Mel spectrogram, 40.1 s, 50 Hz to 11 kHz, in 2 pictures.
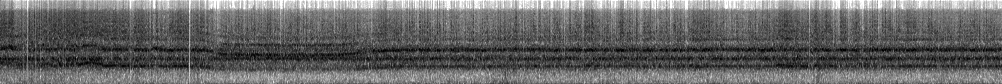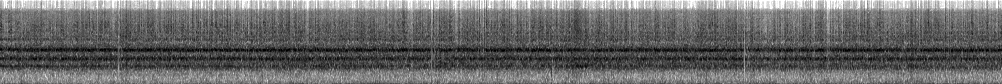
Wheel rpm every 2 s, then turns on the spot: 220, 200, 170, 170, 190, 200, 200, 200, 200, 200, 200, 200, 200, 200, 200, 200, 200, 200, 200, 200.
none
